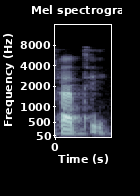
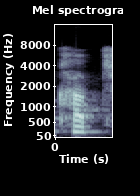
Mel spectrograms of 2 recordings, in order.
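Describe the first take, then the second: First: The second syllable begins with a t sound. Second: The second syllable begins with a ch sound. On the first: This follows the spelling letter by letter. "খা খা থয় শিকারে থি" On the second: This is how the word is actually pronounced. "But এটার উচ্চারণ খাচ্ছি হচ্ছে"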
